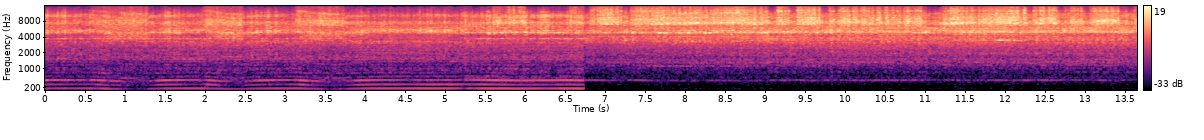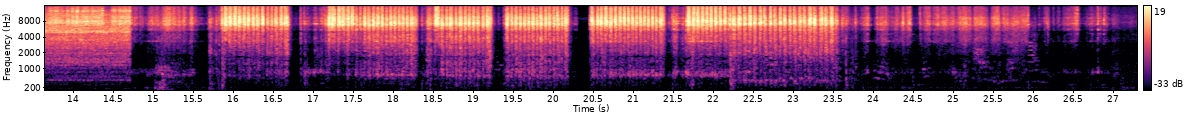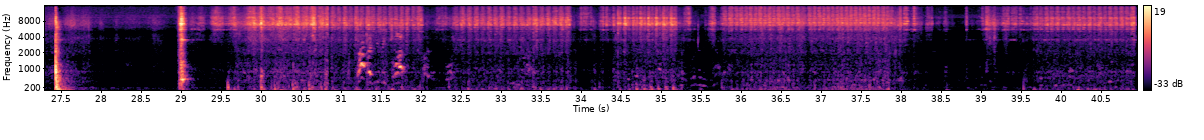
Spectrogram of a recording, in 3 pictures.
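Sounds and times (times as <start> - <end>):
angle grinder humming: 0.0 - 14.8, 17.8 - 24.6
metal being sanded by hand: 0.0 - 27.0, 29.4 - 40.9.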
